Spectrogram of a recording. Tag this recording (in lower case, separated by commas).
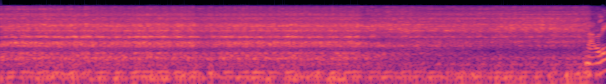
vehicle, speech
